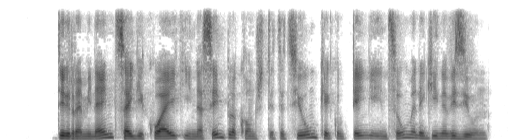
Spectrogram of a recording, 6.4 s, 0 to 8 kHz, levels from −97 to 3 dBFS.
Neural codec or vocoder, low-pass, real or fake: codec, 24 kHz, 0.9 kbps, WavTokenizer, medium speech release version 1; 7.2 kHz; fake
